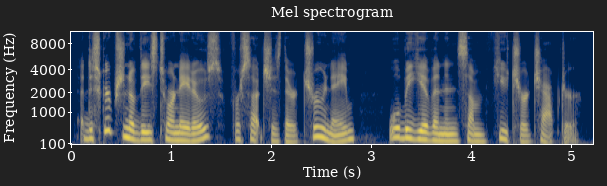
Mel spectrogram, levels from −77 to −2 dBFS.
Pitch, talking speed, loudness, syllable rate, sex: 180 Hz, 185 wpm, -18 LUFS, 5.9 syllables/s, female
